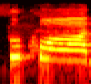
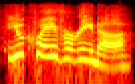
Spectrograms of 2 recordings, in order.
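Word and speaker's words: Fuquay-Varina: the plant lady Arthur all the way from Fuqua North Carolina did I say it right it's Fuquay Varina well I think they're gonna change it to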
